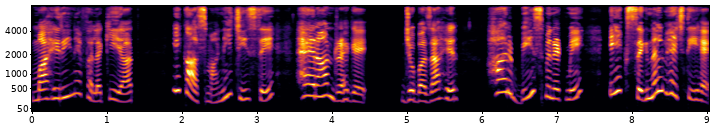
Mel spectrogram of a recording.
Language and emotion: Urdu, surprised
